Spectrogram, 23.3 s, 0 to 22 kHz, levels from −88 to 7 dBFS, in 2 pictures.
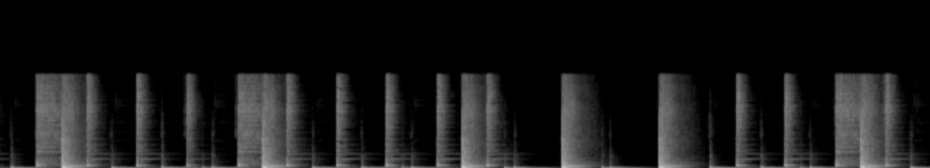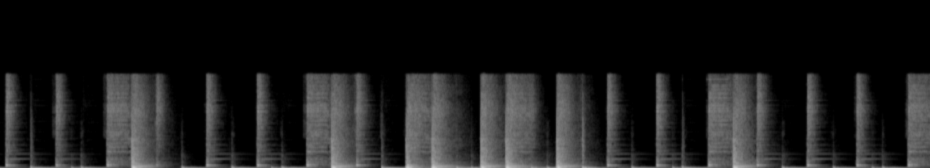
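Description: From the start and throughout, the music shows plainly audible damage of the kind HE-AAC compression leaves, likely at a very low bitrate, around 16 kbps. Nothing sounds above 12.3 kHz. The upper treble is rebuilt from copied lower bands, so it sounds gritty and metallic.

At 2.94 to 2.98 s there is pre-echo, lasting 37 ms. A sharp attack landed late in a coding block. Its noise spread backwards into the quiet before it. A brief hiss leads in, and the attack sounds smeared.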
